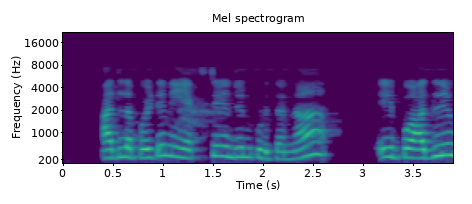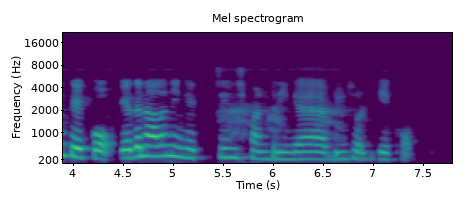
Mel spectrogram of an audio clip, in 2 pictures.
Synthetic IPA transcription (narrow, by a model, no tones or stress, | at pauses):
ɐðɪlɐpoːjɪʈːɯnĩːŋɡɐɛkst͡ʃeːɲd͡ʒɯnːkɔɽɯt̪ːɐnːaː | ɪpːoːɐðɪlɐjʊ̃keːʈ̚kːõːɛðɐnaːlɐniːŋɡɐɛkst͡ʃeːɲd͡ʒpɐɳɾiːŋɡɐɐpːɐɽɪnsɔlːɪʈːɯkeːʈ̚kːõ̰ː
